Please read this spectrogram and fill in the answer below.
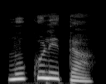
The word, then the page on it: ಮುಕುಲಿತ: kannada; mukulita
